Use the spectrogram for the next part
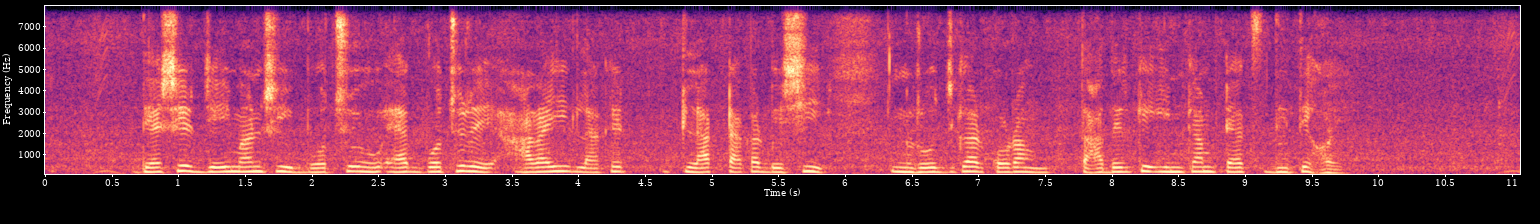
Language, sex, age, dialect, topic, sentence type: Bengali, female, 25-30, Rajbangshi, banking, statement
